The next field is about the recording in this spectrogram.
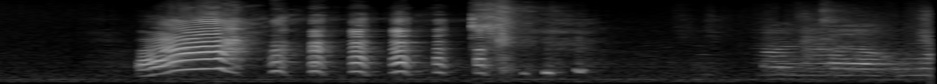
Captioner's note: cracks up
